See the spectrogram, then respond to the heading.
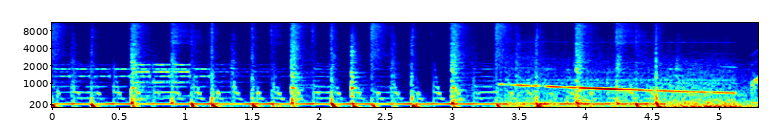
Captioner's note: sirens wailing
